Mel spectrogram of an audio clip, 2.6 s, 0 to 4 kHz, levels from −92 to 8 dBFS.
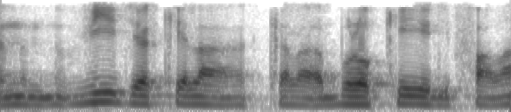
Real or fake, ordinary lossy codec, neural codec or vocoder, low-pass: real; MP3, 32 kbps; none; 3.6 kHz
